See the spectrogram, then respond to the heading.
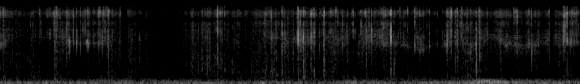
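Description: Dry brown leaf fragments, held in one hand with long nails above leaf litter, are crushed and crumpled between the fingers. The result is a steady stream of bright, crisp crackles and crunches, with a faint low rumble underneath.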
